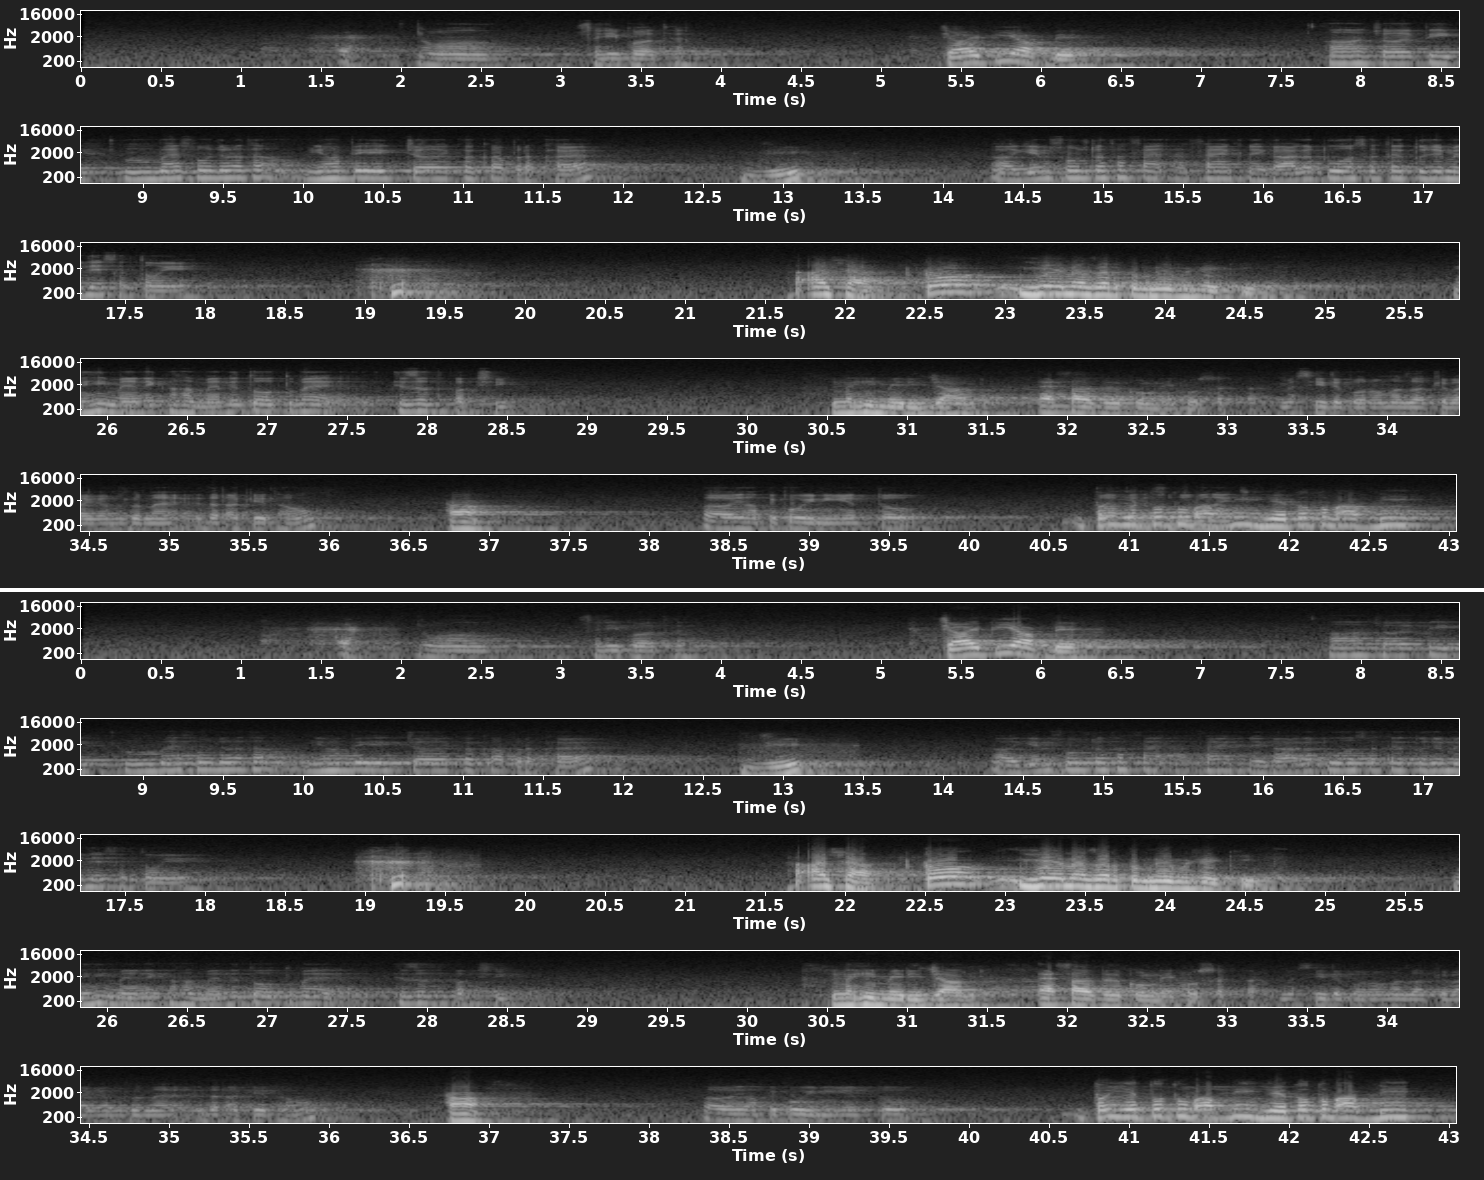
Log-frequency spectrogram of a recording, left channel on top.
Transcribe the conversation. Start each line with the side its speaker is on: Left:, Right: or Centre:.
Right: <unintelligible>
Left: ہاں صحیح بات ہے
Right: چائے پی آپ ڈے
Left: ہاں چائے پی میں سوچ رہا تھا یہاں پہ ایک چائے کا کپ رکھا ہے
Right: <unintelligible>
Left: یہ میں سوچ رہا تھا پھینکنے کا اگر تو آ سکتا ہے تجھے میں دے سکتا ہوں یہ
Right: ہ <unintelligible> اچھا تو یہ نظر تم نے مجھے کی
Left: نہیں میں نے کہا میں نے تو تمہیں عزت بخشی
Right: نہیں میری جان ایسا بالکل نہیں ہو سکتا
Left: سیتے بول رہا ہوں مزہق کے بائے گ مطلب میں ادھر اکیلا ہوں
Right: <unintelligible>
Left: یہاں پہ کوئی نہیں ہے تو
Right: تو
Left: پاپا
Right: یہ
Left: نے
Right: تو
Left: صبح
Right: تم
Left: بنائی
Right: اپنی
Left: تھی
Right: یہ تو تم اپنی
